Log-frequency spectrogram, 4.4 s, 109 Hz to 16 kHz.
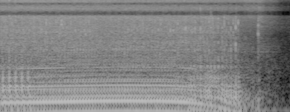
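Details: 1967 Mercury Park Lane with 410 Ford FE engine, cold start, timing needing adjustment; slow labored cranking about three to four compressions a second that dies without firing, battery deader than thought; slow crank, no start from weak battery.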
